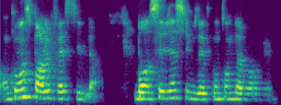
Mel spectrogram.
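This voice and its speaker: A woman speaks with a dark, mellow tone. Her pace is fairly quick. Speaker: pharmacy exam tutor. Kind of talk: online tutorial. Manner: animated.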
